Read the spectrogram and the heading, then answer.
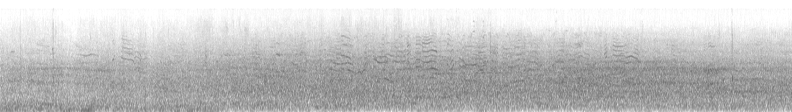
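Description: A dense, unbroken din of seabirds calling from a colossal colony of guillemots on sea cliff ledges, countless overlapping squawks and cries blending into a loud, steady clamour with a rough wash of background noise.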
